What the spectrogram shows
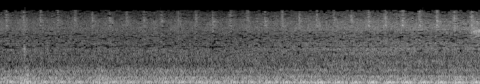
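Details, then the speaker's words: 2002 Toyota Tundra V8 idling with a flashing MIL, a misfire severe enough to damage the catalyst. Uneven, lumpy, stumbling idle with faint exhaust-leak ticking; a dead cylinder misfiring, and it needs a coil. "the MAL is currently flashing which would indicate a misfire severe enough to damage the catalyst is occurring"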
